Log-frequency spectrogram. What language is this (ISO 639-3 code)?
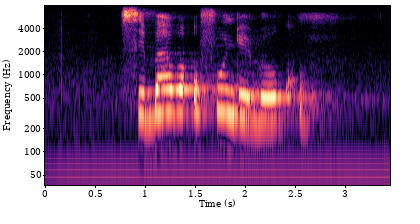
nbl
